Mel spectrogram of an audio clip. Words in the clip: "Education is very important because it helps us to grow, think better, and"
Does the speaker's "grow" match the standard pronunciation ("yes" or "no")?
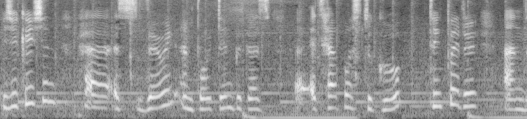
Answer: no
